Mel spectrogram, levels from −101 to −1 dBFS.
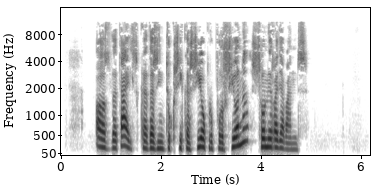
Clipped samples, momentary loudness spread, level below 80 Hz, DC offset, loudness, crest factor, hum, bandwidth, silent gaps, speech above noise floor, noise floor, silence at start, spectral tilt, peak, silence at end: under 0.1%; 9 LU; -72 dBFS; under 0.1%; -22 LUFS; 20 dB; none; 11.5 kHz; none; 63 dB; -85 dBFS; 0.7 s; -5.5 dB/octave; -4 dBFS; 1.3 s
